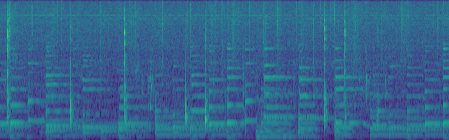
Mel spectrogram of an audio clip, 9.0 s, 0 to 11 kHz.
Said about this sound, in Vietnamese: mình cho hết cái phần rau củ và lạp xưởng ta xào lúc nãy vào, trộn đều lên khoảng 2 phút nữa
